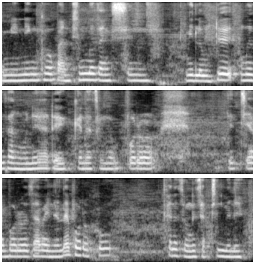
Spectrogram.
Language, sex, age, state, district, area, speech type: Bodo, female, 30-45, Assam, Kokrajhar, urban, spontaneous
